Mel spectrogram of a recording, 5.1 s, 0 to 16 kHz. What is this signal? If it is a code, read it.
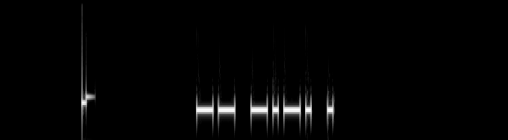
Morse code, heard as a keyed tone, about 23 wpm, 700 Hz. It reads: MCE
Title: USA Call Sign Postfixes - 3 Letters 22wpm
